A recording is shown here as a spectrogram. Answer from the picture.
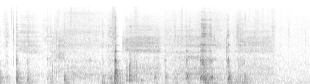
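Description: Hands working a brake caliper bracket and its rubber-booted slide pins: scattered light metal clicks and knocks with some rubbing, and one sharper click a little over two seconds in.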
